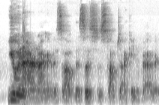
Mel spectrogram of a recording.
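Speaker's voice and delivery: snappy, curt delivery. Retelling what she said to end a phone call: imitating her own snappy tone. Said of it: "But I did say snappily".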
